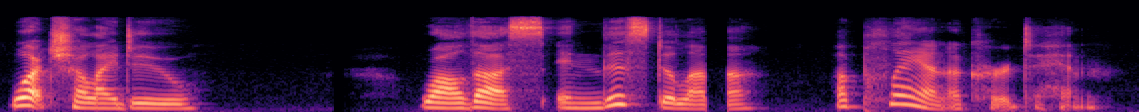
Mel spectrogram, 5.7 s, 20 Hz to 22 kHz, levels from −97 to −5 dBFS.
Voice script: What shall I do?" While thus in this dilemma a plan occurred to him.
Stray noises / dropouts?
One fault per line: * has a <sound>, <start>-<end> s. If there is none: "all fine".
* has a dropout, 3.5-3.6 s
